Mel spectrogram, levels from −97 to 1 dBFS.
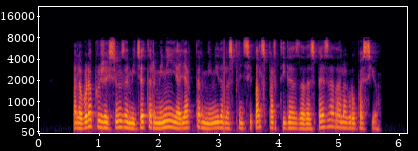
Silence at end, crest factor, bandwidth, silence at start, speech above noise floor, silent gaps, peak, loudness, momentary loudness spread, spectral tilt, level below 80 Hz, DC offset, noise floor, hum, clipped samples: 0.45 s; 18 dB; 8.2 kHz; 0.55 s; 63 dB; none; -4 dBFS; -22 LUFS; 6 LU; -4.5 dB/octave; -62 dBFS; under 0.1%; -85 dBFS; none; under 0.1%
